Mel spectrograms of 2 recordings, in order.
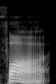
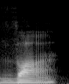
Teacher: air escapes through the space between the top teeth and the lower lip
